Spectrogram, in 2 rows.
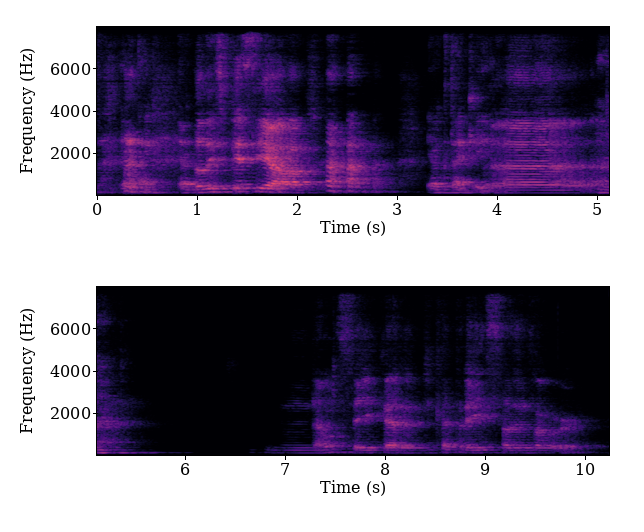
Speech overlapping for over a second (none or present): none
